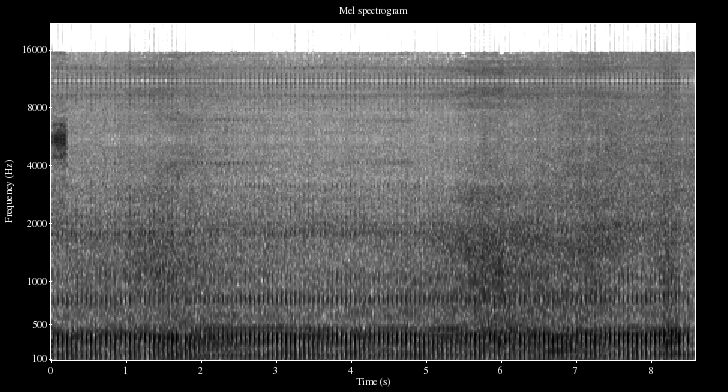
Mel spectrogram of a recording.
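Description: A 48 cc four-stroke single-cylinder mini chopper engine idling with a steady, even beat.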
